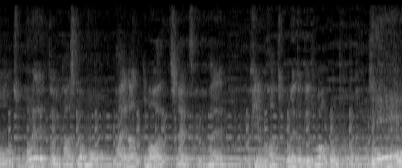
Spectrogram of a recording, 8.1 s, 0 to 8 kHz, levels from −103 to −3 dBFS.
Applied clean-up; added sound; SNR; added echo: none; Keyboard (musical); 11 dB; reverberation time 0.6 s.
